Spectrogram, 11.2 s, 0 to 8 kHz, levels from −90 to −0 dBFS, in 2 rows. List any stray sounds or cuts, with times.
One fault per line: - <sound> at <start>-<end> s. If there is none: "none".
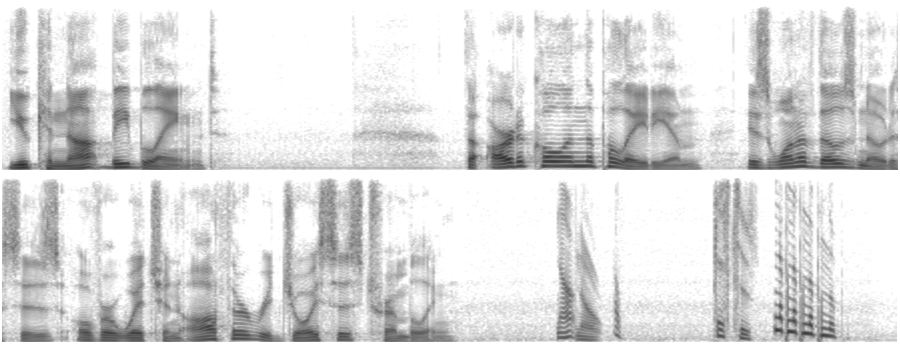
- chirp at 9.1-9.5 s
- chirp at 10.0-10.9 s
